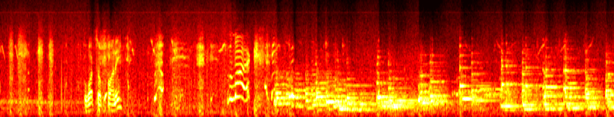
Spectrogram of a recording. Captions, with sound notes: (Penny giggles) What's so funny? - Look. (giggles) (jaunty orchestral music)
